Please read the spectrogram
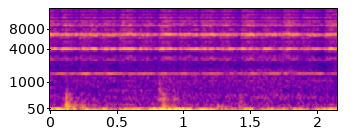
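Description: Soft rubbing of a cloth wiping a whiteboard, with a steady faint high-pitched whine underneath.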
